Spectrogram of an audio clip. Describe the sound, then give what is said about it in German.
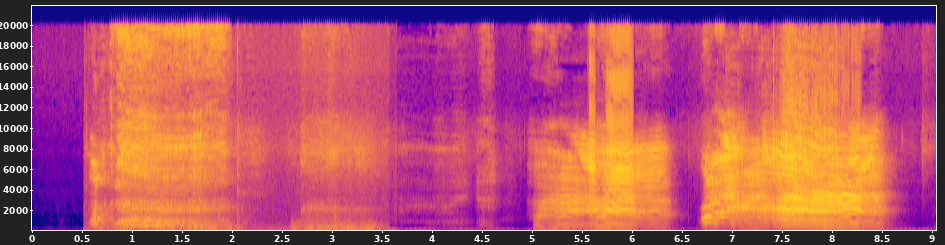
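A young child imitates a velociraptor with four drawn-out, raspy screeching cries. The first two run together, a quiet gap follows, then two louder, shrill shrieks end the run. “wie macht ein Velociraptor?”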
